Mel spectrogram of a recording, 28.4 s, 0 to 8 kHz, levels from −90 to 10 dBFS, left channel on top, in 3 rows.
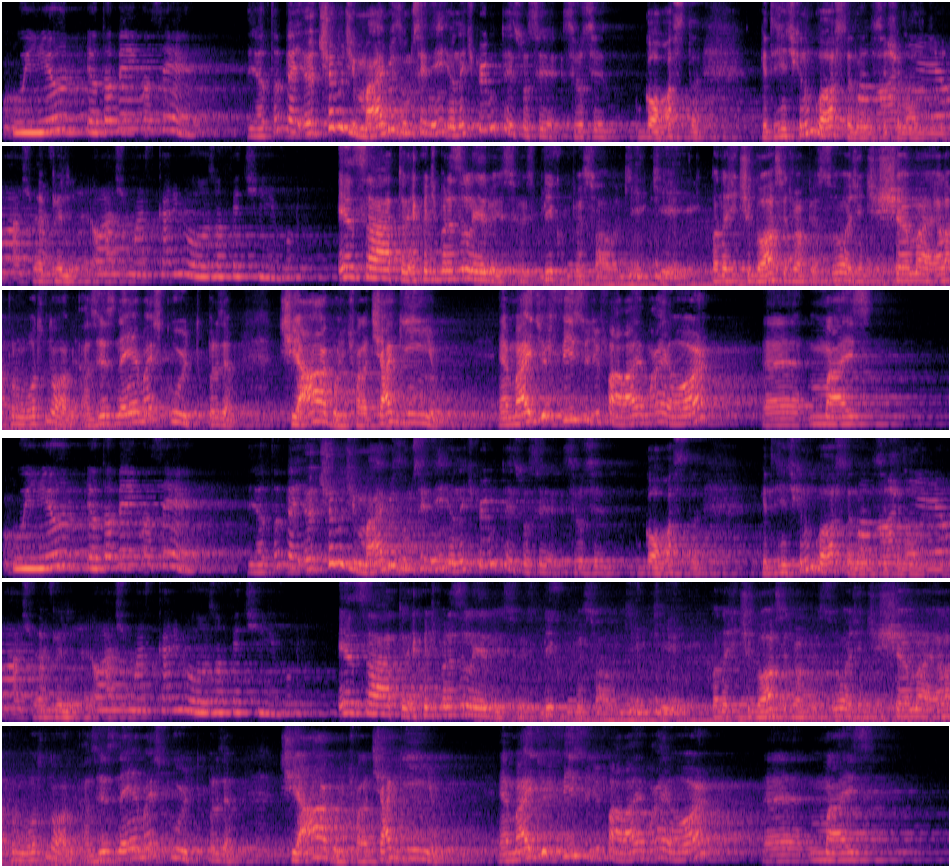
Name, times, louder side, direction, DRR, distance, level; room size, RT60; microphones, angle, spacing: voice 1, 0.1-2.0 8.5-12.5 14.8-15.3 15.6-16.3, equal, 5° left, 1.5 m, -31 dB
voice 2, 2.4-9.4 9.8-10.3 12.8-23.4 23.9-26.1 26.6-27.7, left 3 dB, 80° left, 1.2 m, -27 dB
sound 1, 14.2-20.0, right 1 dB, 20° right, 4.4 m, -44 dB
sound 2, 17.0-25.8, equal, 65° left, 2.9 m, -46 dB
26.5 x 24.0 x 9.4 m
head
